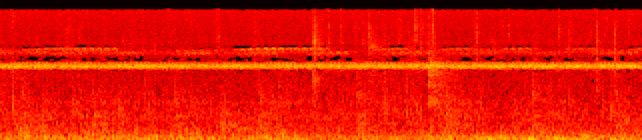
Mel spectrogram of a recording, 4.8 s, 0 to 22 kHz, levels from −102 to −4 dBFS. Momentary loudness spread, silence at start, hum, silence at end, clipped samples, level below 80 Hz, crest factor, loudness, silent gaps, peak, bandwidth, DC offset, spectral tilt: 1 LU; 0 s; none; 0 s; under 0.1%; -48 dBFS; 20 dB; -33 LUFS; none; -16 dBFS; 17 kHz; under 0.1%; -1.5 dB/octave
